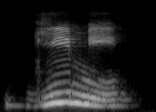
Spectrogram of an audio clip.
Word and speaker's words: give me: Claro que a palavra give realmente se pronuncia give, mas é muito comum você ouvir gimme, gimme, gimme. É como se esse VE não existisse.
